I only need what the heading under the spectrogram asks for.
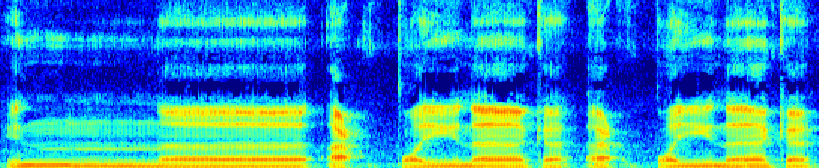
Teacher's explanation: مد منفصل ہے، تو مد منفصل 4 حرکت تک کھینچنا جائز ہے۔ اگر 2 حرکت بھی کھینچ دیں تو بھی کوئی حرج نہیں ہے، تو لہٰذا یہاں پر ہم کھینچتے ہیں۔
